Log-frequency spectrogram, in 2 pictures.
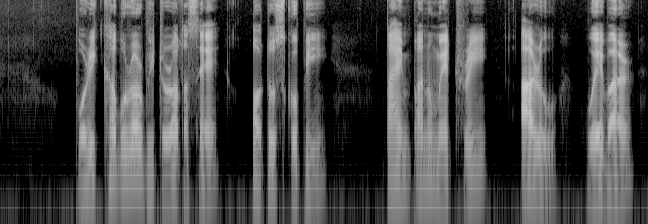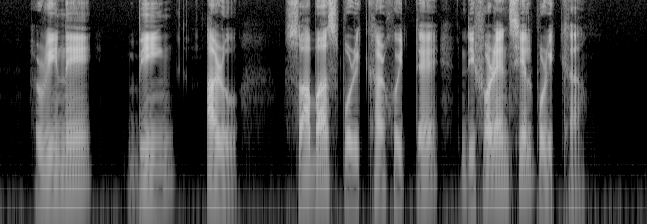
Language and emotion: Assamese, neutral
